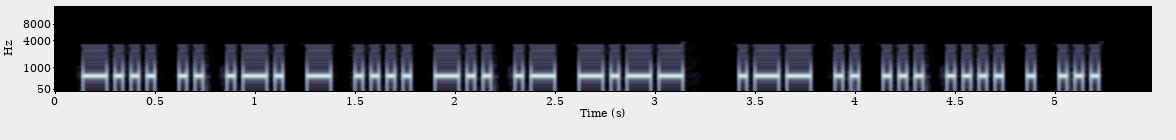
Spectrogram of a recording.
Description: Morse code, heard as a keyed tone, about 30 wpm, 550 Hz. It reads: BIRTHDAY WISHES
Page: news headlines in morse code at 30 wpm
